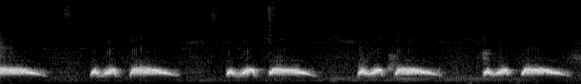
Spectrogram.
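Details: Spotted dove used as a ground decoy to lure wild doves, cooing in the phon liu tan style. A clean series of phrases, each a double short note and then a sustained falling coo, repeats about every 1.2 seconds.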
